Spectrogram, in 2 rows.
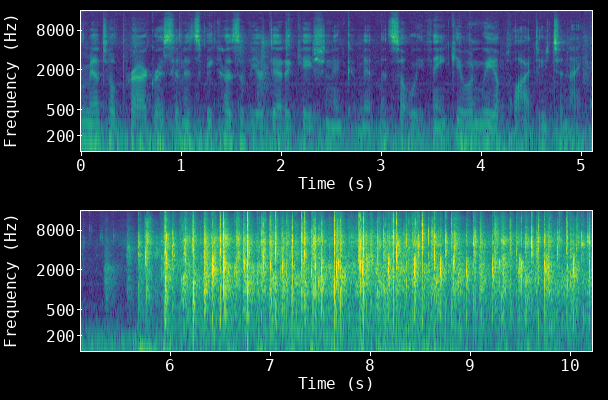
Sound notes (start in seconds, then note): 5.3 clapping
